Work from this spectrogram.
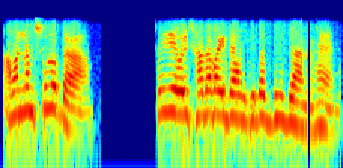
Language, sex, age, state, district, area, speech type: Bengali, female, 60+, West Bengal, Nadia, rural, conversation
